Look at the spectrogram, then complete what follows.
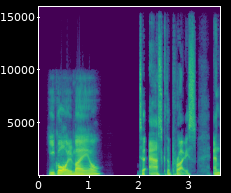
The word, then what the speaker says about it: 얼마예요: The pronunciation is 얼마예요?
